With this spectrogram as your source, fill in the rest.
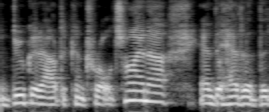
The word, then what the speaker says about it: Qin: competing Lords basically duke it out to control China and the head of the Chin Dynasty yes that is apparently how Qin is pronounced a wins out he conquers all his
